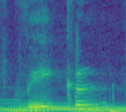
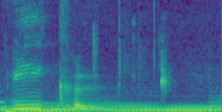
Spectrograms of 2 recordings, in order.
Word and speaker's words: vehicle: വെഹിക്കിൾ അല്ല, വീക്കിൾ വീക്കിൾ വീക്കിൾ. The stress is on the first syllable.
